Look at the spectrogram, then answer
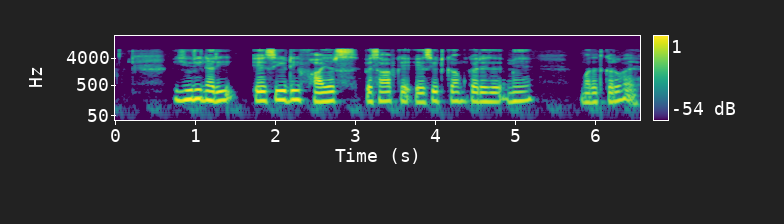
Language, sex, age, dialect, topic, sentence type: Magahi, male, 36-40, Southern, agriculture, statement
